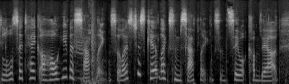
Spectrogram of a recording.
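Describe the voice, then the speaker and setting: A woman speaks with an Australian accent and lively intonation, her pitch fairly high. The recording is very clean, with a silent background. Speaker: gaming youtuber. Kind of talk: let's play commentary. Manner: casual, hesitant with fillers.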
